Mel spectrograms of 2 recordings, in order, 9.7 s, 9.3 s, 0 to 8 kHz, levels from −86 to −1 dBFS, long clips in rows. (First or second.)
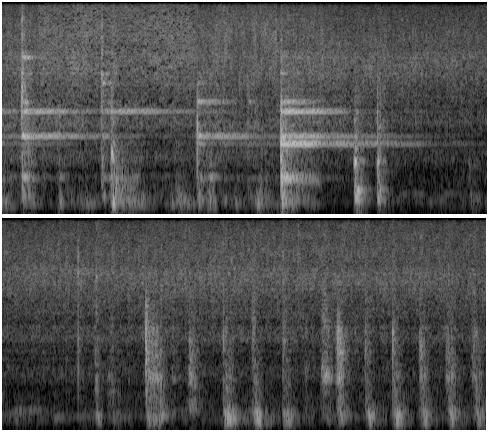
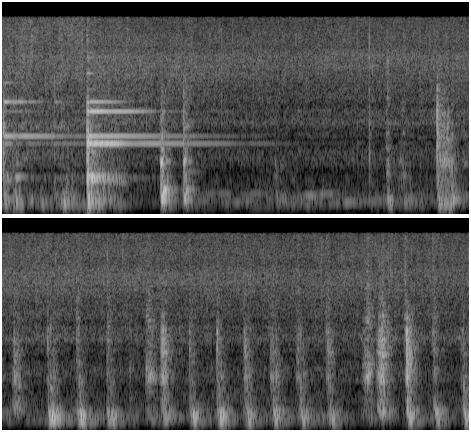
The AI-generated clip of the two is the first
